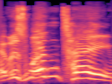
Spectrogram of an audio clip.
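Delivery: very high, loud, distant shout. Telling a party game story, the speaker acts out a reply from the pool, retelling a distant shout. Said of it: "you hear Robert shout from the pool".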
